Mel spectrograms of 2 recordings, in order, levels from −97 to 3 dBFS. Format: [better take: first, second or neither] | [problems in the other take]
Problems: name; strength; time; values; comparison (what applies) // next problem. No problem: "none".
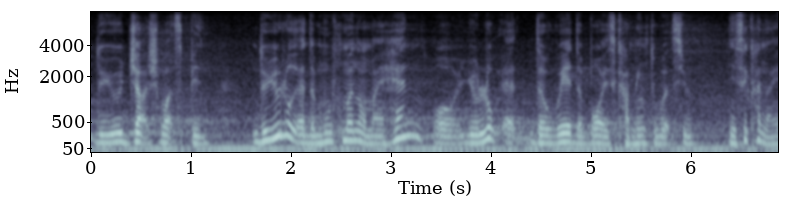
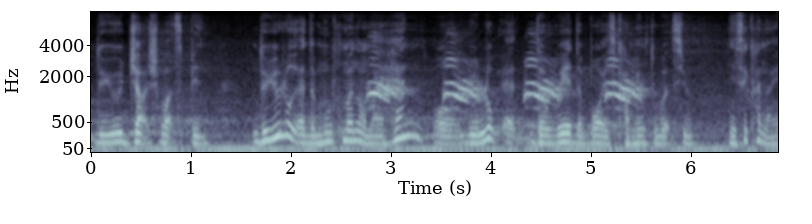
first | background sound (Bird vocalization, bird call, bird song / Crow); 3 dB below the speech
